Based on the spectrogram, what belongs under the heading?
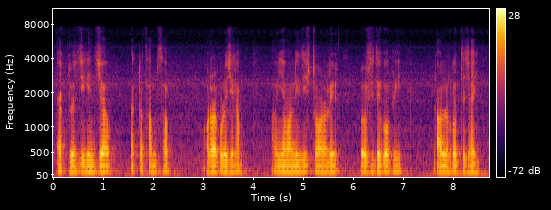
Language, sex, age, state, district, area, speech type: Bengali, male, 18-30, West Bengal, Purba Bardhaman, urban, spontaneous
